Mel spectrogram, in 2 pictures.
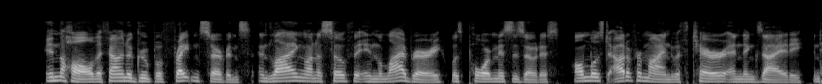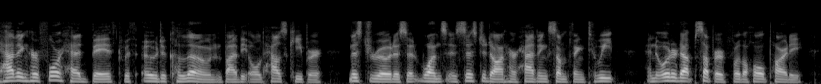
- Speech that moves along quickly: Yes, fast, 230 wpm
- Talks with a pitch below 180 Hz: Yes, low, 135 Hz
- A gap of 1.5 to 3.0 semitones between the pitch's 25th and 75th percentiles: No, average, 3.8 semitones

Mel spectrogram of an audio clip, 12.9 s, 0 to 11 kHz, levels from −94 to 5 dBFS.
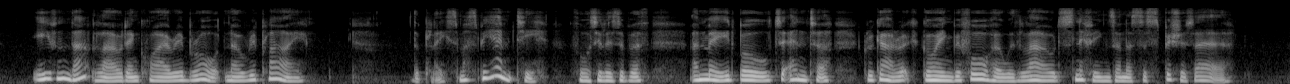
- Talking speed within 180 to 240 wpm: No, average, 150 wpm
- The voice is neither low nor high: Yes, medium, 155 Hz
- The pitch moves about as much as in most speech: Yes, average, 3.3 semitones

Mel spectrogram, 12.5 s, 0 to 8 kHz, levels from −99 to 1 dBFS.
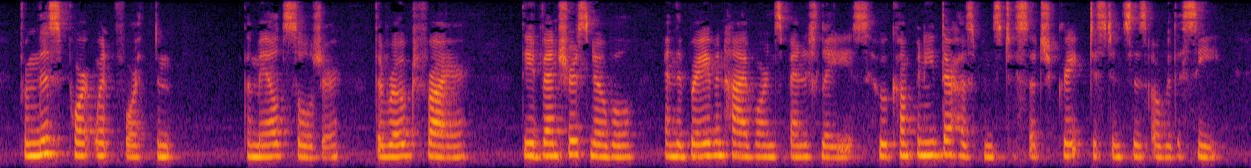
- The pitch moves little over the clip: Yes, narrow, 1.5 semitones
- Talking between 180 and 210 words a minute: No, average, 155 wpm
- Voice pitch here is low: No, high, 210 Hz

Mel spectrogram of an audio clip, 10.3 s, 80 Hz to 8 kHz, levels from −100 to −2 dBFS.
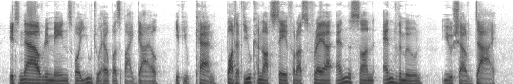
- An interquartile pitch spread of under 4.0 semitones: Yes, average, 3.3 semitones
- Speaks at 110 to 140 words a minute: No, average, 170 wpm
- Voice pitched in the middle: No, low, 100 Hz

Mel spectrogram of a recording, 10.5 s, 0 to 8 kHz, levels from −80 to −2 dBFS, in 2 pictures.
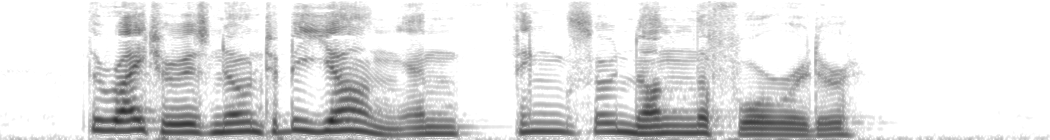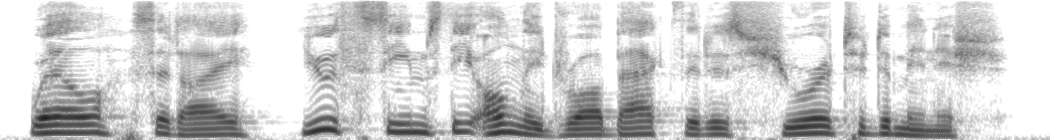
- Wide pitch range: Yes, wide, 5.7 semitones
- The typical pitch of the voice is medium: Yes, medium, 150 Hz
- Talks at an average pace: Yes, average, 150 wpm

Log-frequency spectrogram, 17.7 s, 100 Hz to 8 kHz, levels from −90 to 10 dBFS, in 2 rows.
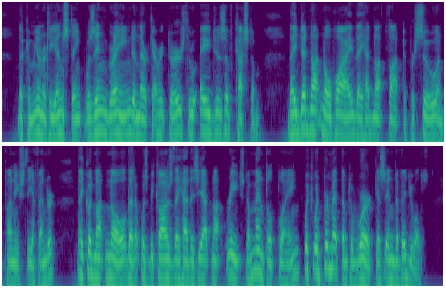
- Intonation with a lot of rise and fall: No, average, 2.7 semitones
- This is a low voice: Yes, low, 120 Hz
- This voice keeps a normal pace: Yes, average, 175 wpm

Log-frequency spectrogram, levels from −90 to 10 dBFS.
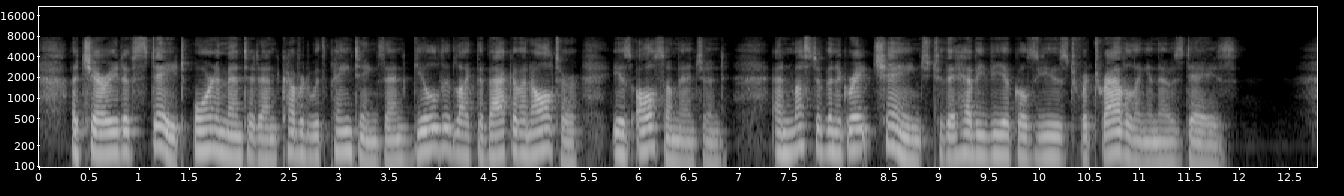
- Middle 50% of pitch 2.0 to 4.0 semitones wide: No, average, 4.5 semitones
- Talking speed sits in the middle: Yes, average, 175 wpm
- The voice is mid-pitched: Yes, medium, 145 Hz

